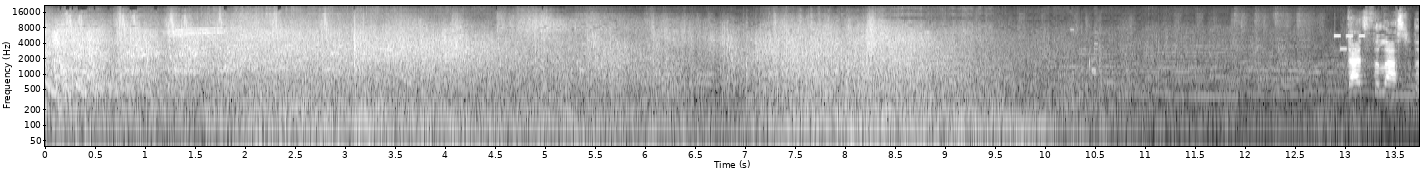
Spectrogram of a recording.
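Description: Starship weapons volley in a Star Trek video game: a dense, continuous roar of booming blasts and rumbling explosions fills most of the stretch. It thins out near the end, where a few sharp electronic chirps and pops remain.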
